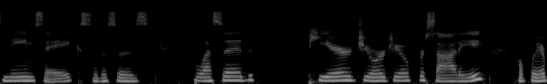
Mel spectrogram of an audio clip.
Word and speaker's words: Pier Giorgio Frassati: So, this is blessed Pierre Giorgio Frisadi. Hopefully, I pronounced that right.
